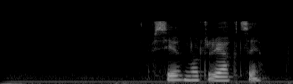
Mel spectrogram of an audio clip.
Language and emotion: Russian, neutral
